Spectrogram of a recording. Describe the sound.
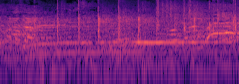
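Evacuated residents at reception centres clap and chant on hearing they can return home. Sharp rhythmic claps punctuate sung, sustained voices, and people talk over the clapping.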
